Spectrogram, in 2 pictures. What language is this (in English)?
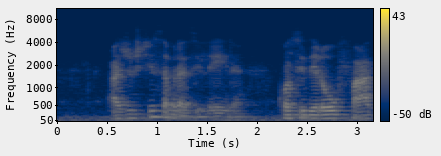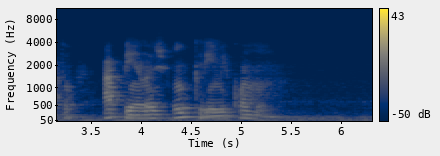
Portuguese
